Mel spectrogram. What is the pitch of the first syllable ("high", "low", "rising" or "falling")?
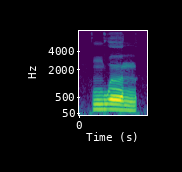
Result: falling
